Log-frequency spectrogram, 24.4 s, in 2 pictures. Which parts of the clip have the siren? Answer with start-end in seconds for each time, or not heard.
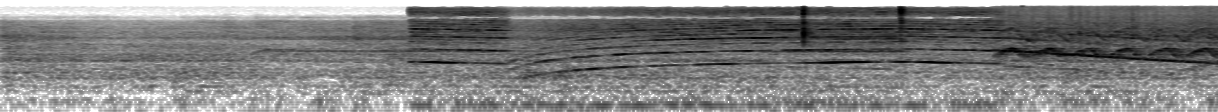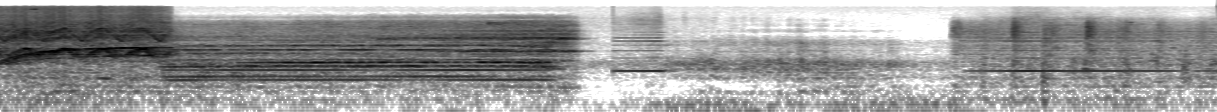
4.0-18.8, 21.8-24.3.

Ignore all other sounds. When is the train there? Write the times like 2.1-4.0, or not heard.
0.0-24.3.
